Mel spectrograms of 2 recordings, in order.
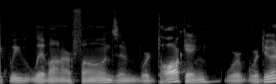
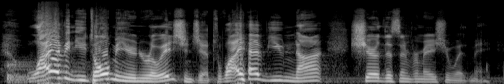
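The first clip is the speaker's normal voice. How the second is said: loud, high mock indignation; playful loud complaint; mock outrage; 6 semitones higher, 9 dB louder than usual. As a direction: demand an answer, hammed up.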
